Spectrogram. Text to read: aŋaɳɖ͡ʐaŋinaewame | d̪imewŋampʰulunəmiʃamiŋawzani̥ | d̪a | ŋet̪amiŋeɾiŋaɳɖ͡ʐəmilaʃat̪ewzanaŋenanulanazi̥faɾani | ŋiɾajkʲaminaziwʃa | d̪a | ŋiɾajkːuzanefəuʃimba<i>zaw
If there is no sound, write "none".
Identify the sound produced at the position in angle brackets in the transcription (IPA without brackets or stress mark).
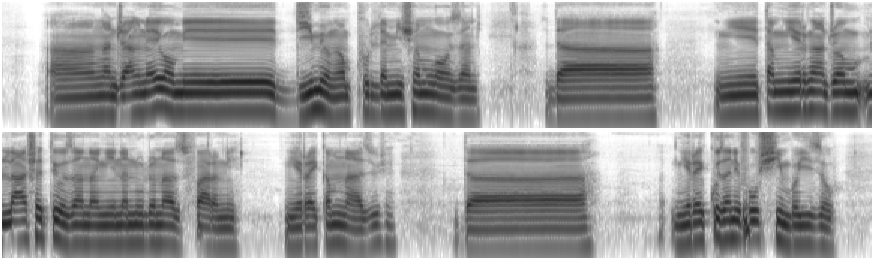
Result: i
